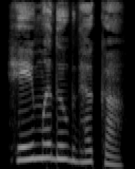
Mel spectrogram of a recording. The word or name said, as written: ಹೇಮದುಗ್ಧಕ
